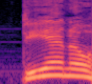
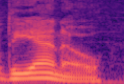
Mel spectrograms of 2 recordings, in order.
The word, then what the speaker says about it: Di'Anno: Baiano nickname a pun/joke, for his name, Paul Diano, is pronounced in a similar way to the nickname above.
